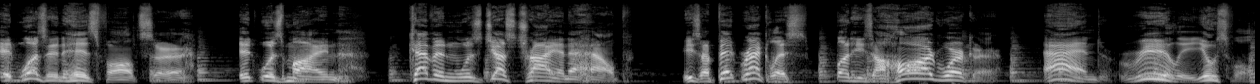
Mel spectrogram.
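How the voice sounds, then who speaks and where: In a put-on character voice, a man speaks very slowly at a fairly high pitch, gruff and rumbling, with very wide pitch swings and faint music in the background. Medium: read story. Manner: gruff, grumbling.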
